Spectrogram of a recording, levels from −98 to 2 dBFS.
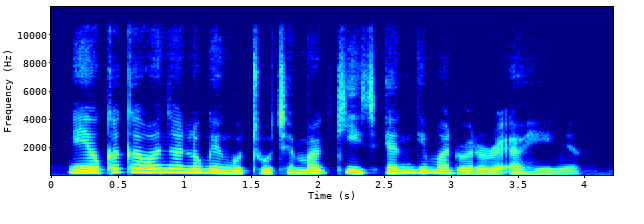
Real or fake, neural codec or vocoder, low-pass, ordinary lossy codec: fake; codec, 24 kHz, 0.9 kbps, DualCodec; 10.8 kHz; none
